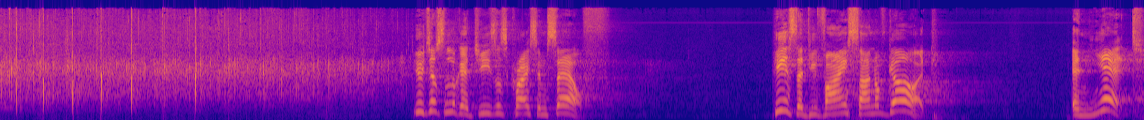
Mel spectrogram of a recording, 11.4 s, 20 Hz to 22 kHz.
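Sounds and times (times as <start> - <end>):
congregation applauding: 0.0 - 4.2
speech: 4.1 - 6.0, 8.0 - 9.4, 10.7 - 11.4.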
